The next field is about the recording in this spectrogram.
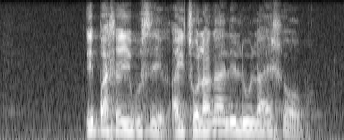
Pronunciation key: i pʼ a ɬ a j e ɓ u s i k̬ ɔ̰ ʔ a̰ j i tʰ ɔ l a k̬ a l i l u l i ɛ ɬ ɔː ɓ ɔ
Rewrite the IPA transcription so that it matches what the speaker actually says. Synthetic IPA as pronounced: i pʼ a ɬ a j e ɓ u s i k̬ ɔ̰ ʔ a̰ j i tʰ ɔ l a k̬ a l i l u l a ɛ ɬ ɔː ɓ ɔ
